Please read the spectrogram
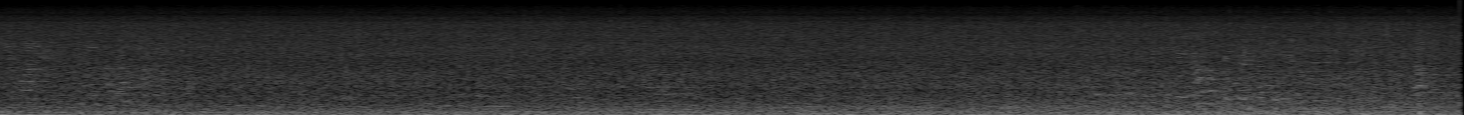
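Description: Airport ambience: a steady low rumble with faint, indistinct voices of people nearby, a little clearer near the end.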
